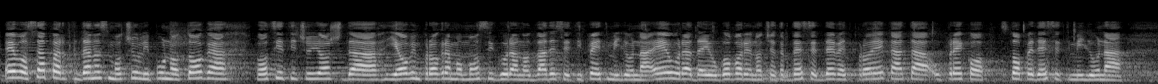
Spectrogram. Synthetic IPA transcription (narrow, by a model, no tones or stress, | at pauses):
e̞ʋo̞sapaɾt̪d̪anasːmo̞t͡ʃulipuno̞t̪o̞ɡa | po̞t̪sje̞t̪it͡ɕujo̞ʃd̪aje̞o̞ʋimpɾo̞ɡɾamo̞mo̞siɡuɾanod̪ʋaːd̪eset̪ipe̞ːt̪miʎʲuːnae̞uɾad̪aje̞uɡo̞ʋo̞ɾe̞not͡ʃe̞t̪r̩d̪e̞set̪̚d̪e̞ʋe̞t̪pɾo̞je̞kat̪aupɾe̞ko̞st̪o̞ːpe̞d̪e̞se̞t̪miʎʲuːna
